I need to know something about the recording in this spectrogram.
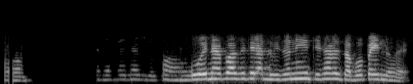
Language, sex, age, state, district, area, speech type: Assamese, female, 18-30, Assam, Charaideo, rural, conversation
